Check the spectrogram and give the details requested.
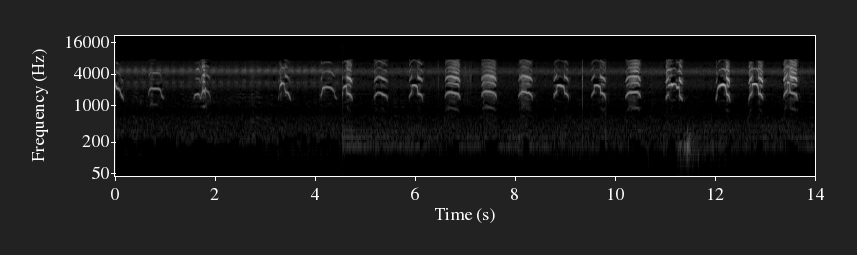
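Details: Nest of short-toed snake eagles, Parc Natural dels Ports, Catalonia, 18 July 2024, female delivering a snake: long sequence of about twenty mewing whistles, sparse at first then regular and faster, with a faint low rumble midway.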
